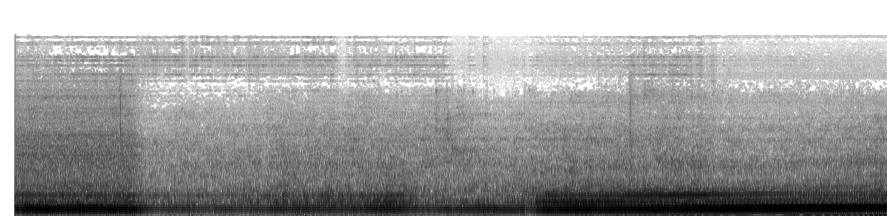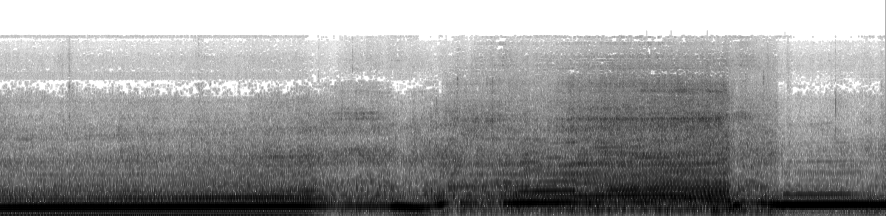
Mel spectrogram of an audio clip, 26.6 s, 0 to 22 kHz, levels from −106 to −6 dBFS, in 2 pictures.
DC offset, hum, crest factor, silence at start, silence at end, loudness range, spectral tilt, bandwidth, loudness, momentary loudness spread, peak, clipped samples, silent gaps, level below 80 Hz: under 0.1%; none; 8 dB; 0.25 s; 0 s; 13 LU; -10 dB/octave; 5.6 kHz; -9 LUFS; 15 LU; 0 dBFS; under 0.1%; none; -28 dBFS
